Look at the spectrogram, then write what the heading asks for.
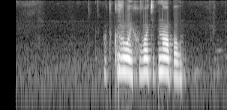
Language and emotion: Russian, angry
